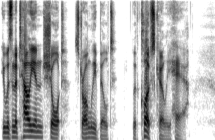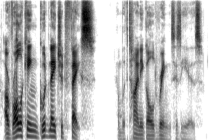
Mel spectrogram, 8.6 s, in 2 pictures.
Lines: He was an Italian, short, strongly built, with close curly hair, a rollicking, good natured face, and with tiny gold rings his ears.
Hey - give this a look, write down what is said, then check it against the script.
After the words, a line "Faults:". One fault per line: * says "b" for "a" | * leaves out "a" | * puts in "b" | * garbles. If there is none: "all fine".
He was an Italian, short, strongly built, with close curly hair, a rollicking, good natured face, and with tiny gold rings his ears.
Faults:
all fine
